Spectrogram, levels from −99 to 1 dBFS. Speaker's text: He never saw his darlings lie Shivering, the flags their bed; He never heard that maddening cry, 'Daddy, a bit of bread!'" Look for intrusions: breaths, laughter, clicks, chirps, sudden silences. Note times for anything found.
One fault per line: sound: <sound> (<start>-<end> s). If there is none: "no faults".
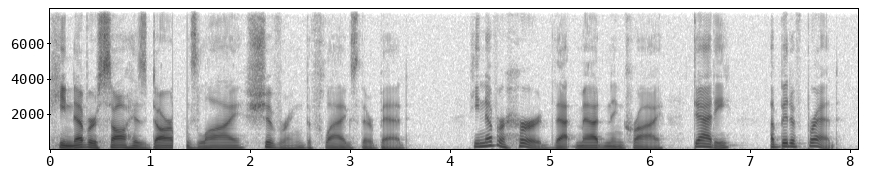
sound: dropout (1.2-1.4 s)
